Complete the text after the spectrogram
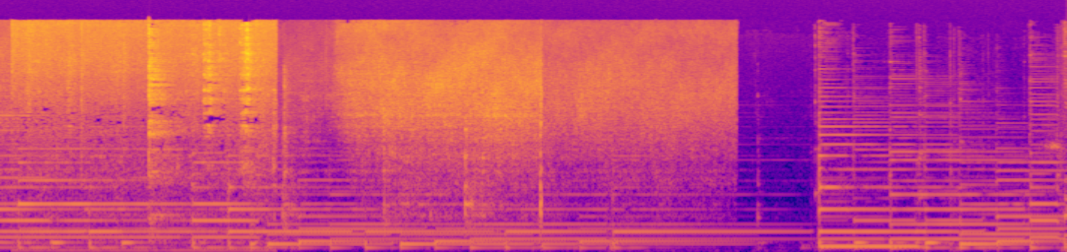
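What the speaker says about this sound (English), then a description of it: "I fry onions, add spices like turmeric, coriander powder and red chili powder with some salt, then tomatoes and the mashed brinjal" Onions, turmeric, coriander and chili powder, salt, tomatoes and mashed brinjal frying for bharta, a bright continuous sizzle under a layer of steady tonal background music, with a brief drop before the sizzle returns loudly.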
